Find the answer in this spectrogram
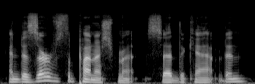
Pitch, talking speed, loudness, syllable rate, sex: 115 Hz, 165 wpm, -22 LUFS, 5.3 syllables/s, male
